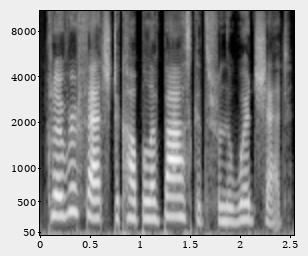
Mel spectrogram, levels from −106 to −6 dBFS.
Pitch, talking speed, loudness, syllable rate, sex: 260 Hz, 235 wpm, -19 LUFS, 5.8 syllables/s, female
